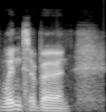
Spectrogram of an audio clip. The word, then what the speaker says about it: Winterburn: And How did you pronounce your name? Winterburn? it's Winterburn.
